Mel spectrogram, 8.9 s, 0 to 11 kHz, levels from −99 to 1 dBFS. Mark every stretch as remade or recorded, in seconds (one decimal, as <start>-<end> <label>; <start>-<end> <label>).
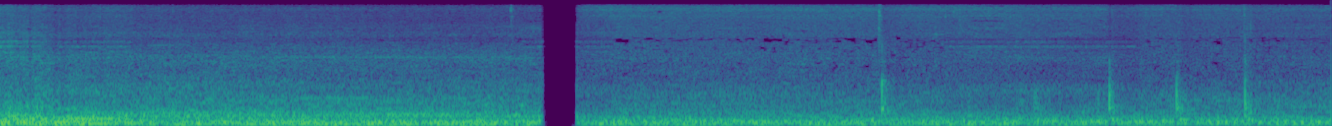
0.0-0.4 recorded; 0.4-0.9 remade; 0.9-3.5 recorded; 3.5-4.1 remade; 4.1-6.3 recorded; 6.3-7.6 remade; 7.6-8.9 recorded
